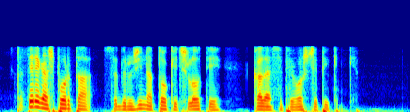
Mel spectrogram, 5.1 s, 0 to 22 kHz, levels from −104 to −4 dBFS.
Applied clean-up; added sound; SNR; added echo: neural mask model DeepFilterNet 3.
